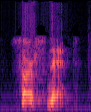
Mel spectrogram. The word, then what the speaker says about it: sarsenet: S-A-R-S-E-N-E-T. Now, that second S, according to the wordsmith, could also be a C. And although it looks like you might pronounce this word with three syllables, actually you're supposed to say sarsnet, not sarsenet.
